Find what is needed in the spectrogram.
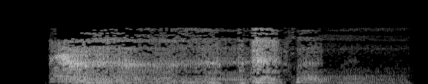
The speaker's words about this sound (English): It was a pack of wolves. They had red eyes and long white teeth. They growled at Floppy.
